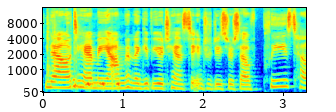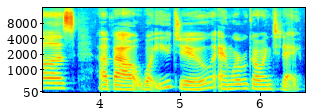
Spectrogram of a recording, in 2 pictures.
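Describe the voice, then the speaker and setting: A woman hosting a casual live video interview, chatty and quick to laugh. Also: mid-range voice, a bit bright. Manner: chatty, laughs often, apologetic at start. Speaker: podcast host.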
